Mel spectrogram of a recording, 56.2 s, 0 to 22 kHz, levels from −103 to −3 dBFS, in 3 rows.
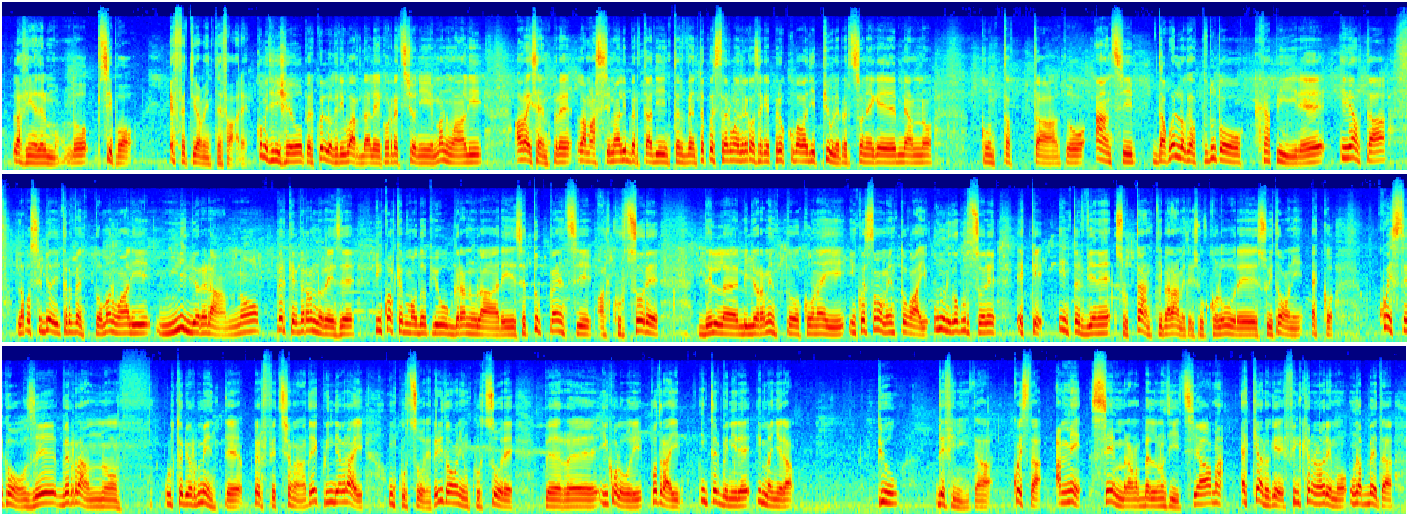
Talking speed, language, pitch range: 140 wpm, Italian, 130-185 Hz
